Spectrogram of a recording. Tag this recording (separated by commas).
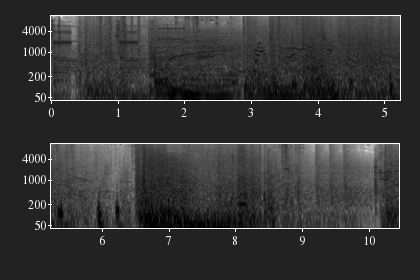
Fusillade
